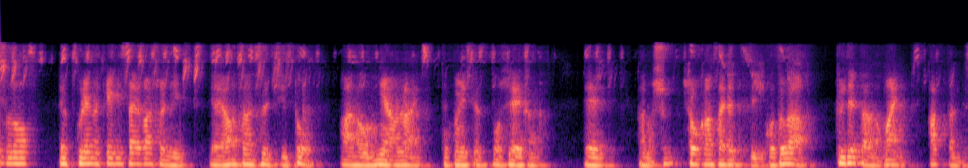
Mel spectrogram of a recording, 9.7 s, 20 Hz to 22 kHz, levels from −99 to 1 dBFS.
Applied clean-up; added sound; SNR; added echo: neural mask model DeepFilterNet 3.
